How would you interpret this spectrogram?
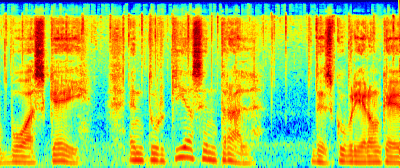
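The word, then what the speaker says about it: Boğazköy: En 1906, arqueólogos alemanes comenzaron excavaciones en Boaskei, pronunciado Boasquei, en Turquía central.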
